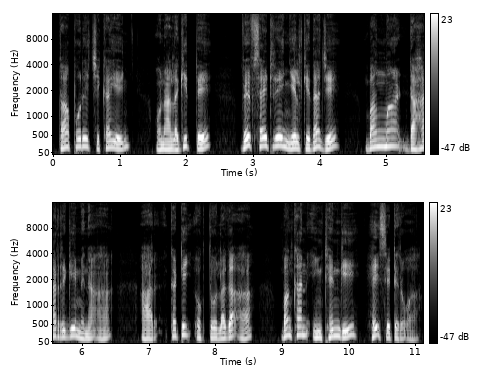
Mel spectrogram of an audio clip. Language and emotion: Santali, neutral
